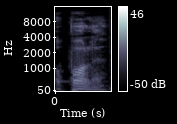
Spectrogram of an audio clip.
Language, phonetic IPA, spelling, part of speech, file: Polish, [ɔˈpɔlɛ], Opole, proper noun, Pl-Opole.ogg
